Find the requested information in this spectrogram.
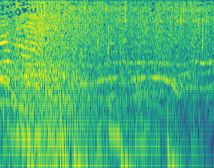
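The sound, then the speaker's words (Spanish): Water gushing from a burst water pipe in the Peanuts animated film: a loud, continuous rushing and splashing wash of noise that stays steady throughout, with a soft low pulsing beneath it. “Se resbala y hace que salte la tubería del agua empujando a todos.”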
